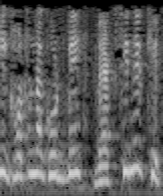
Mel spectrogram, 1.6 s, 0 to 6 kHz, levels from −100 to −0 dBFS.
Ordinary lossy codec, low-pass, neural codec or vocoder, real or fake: none; 5.4 kHz; none; real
